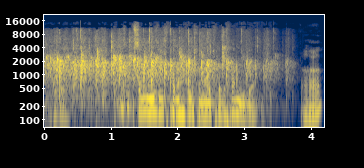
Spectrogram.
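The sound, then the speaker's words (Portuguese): A dense, steady round of applause for TV Boitempo crackles for several seconds while a voice speaks over it, then stops abruptly and a short burst of speech follows. “Salmo de palma pra vocês, salmo de palmas.”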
